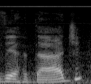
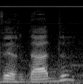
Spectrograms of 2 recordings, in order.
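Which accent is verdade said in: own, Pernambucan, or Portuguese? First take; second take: own; Pernambucan. First: It is said in the speaker's everyday accent. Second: It is said in a Pernambuco accent. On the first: "a minha pronúncia de verdade" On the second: "a pronúncia pernambucana de verdade"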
